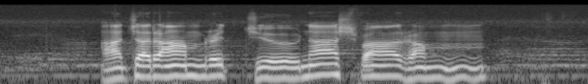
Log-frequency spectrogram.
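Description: An elderly man sings a melodic chant into a microphone.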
